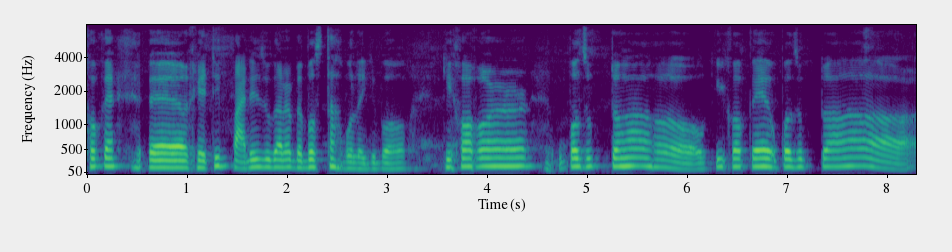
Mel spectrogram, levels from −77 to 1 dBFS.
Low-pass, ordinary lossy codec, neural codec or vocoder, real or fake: none; none; codec, 16 kHz, 4 kbps, FunCodec, trained on LibriTTS, 50 frames a second; fake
